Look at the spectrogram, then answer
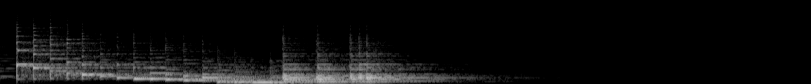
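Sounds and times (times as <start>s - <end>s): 
string quartet: 0.0s - 4.5s.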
